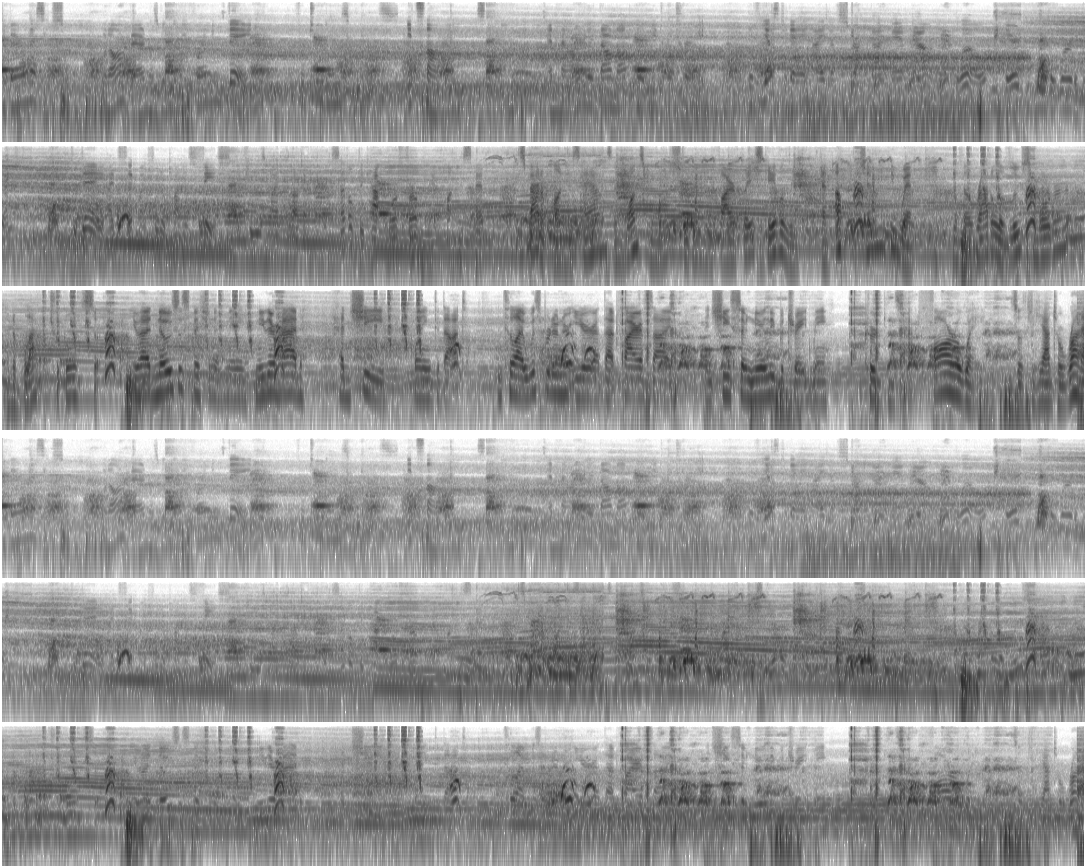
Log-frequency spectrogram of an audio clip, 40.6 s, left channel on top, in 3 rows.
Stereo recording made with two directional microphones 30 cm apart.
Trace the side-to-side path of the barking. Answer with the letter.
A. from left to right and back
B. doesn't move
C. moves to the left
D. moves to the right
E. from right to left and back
D.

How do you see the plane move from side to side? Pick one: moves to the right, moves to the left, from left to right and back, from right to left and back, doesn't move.
moves to the right.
